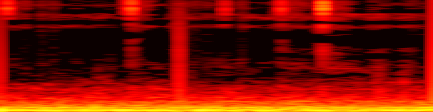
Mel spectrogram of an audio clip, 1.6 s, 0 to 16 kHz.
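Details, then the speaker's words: 2004 Ram 1500 Rumble Bee 2WD pickup rolling in gear after rear wheel bearing and seal replacement (torn seal had leaked fluid, bent parking brake plate), axle refilled with gear oil: low steady rumble, no clunk or rubbing; normal rear axle running. "Huh, doesn't make that clunky rubby noise."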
